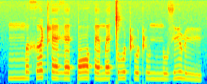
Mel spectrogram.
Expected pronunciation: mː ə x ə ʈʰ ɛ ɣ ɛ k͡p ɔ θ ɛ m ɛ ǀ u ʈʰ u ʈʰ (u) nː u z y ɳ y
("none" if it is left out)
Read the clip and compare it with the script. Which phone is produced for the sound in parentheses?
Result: u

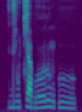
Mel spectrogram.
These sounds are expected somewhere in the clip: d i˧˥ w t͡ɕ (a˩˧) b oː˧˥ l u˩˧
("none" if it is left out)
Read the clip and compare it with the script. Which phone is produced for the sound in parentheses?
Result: a˧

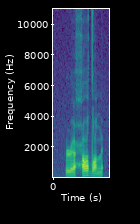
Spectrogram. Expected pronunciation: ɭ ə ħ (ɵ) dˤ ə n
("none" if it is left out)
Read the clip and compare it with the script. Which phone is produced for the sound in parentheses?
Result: ə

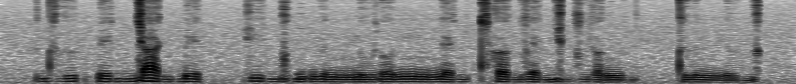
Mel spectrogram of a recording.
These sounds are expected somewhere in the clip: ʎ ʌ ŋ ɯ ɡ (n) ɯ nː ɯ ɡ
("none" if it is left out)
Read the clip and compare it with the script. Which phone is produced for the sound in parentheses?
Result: tː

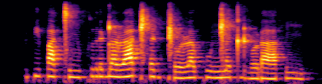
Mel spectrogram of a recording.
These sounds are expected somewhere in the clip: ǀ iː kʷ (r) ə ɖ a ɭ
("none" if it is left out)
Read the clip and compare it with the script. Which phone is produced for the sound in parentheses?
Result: r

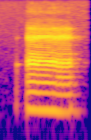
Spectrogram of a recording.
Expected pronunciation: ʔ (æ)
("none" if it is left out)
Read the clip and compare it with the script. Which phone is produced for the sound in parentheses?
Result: æ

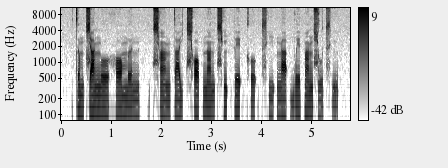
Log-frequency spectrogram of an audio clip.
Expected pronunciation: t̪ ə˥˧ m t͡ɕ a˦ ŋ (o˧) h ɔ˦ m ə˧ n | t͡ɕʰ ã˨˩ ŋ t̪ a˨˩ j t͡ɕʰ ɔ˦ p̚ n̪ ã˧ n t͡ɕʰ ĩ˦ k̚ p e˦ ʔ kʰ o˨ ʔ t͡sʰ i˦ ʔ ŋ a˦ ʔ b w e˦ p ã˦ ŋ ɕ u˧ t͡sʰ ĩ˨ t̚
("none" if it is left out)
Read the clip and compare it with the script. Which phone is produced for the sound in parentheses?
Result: o˧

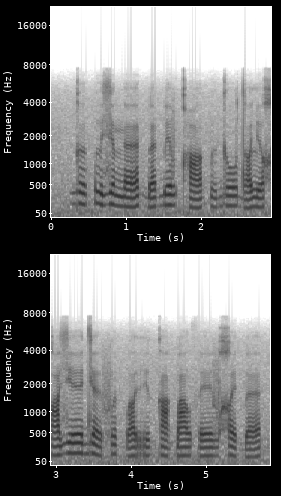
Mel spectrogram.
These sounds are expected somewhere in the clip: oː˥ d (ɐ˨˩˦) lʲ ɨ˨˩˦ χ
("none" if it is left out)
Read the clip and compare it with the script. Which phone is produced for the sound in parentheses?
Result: ɐ˨˩˦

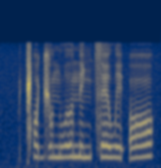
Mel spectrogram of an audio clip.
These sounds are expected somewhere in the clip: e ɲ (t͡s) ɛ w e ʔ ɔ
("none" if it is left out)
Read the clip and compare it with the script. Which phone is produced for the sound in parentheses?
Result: t͡s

